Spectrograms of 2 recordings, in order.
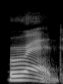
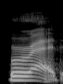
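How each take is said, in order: The two takes are said the same way.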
